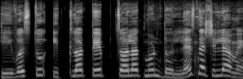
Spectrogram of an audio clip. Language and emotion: Goan Konkani, surprised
